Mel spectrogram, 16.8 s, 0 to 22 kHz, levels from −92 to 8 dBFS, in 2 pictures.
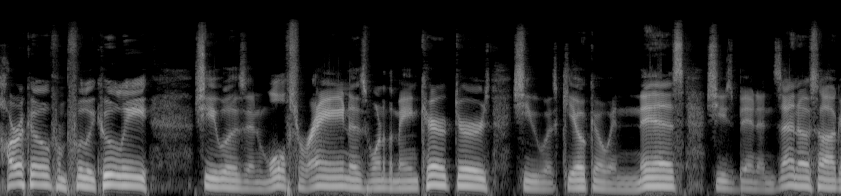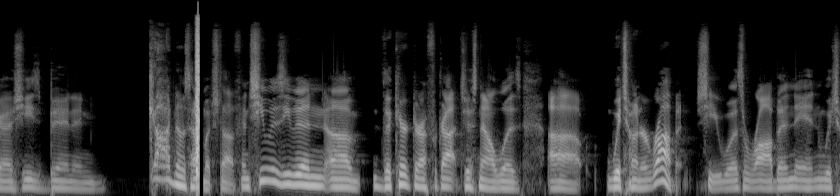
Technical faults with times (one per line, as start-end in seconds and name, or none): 10.35-10.45 wireless microphone squelch dropout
